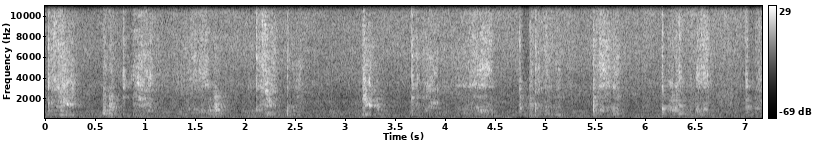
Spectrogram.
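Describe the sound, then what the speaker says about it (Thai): Carrots with garlic and onion stir-fried in a pan, a steady sizzle under repeated scraping strokes of a utensil at an even rhythm, close and fairly loud throughout. "ค่อยค่อยผัดไปเรื่อยๆ"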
